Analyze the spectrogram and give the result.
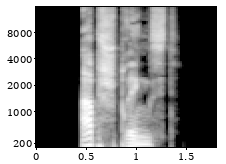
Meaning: second-person singular dependent present of abspringen
- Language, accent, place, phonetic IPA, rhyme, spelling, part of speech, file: German, Germany, Berlin, [ˈapˌʃpʁɪŋst], -apʃpʁɪŋst, abspringst, verb, De-abspringst.ogg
